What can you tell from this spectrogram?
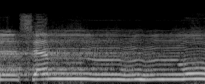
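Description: Male reciter chanting the Qur'an in melodic tajweed, drawing out long held vowels with a slight waver, with a brief break about a third of a second in.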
